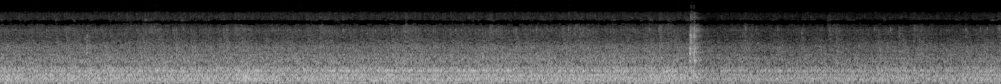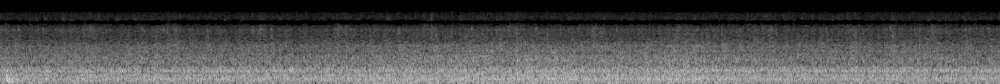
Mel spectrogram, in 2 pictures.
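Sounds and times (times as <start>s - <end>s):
sawmill machinery running: 0.0s - 20.0s.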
